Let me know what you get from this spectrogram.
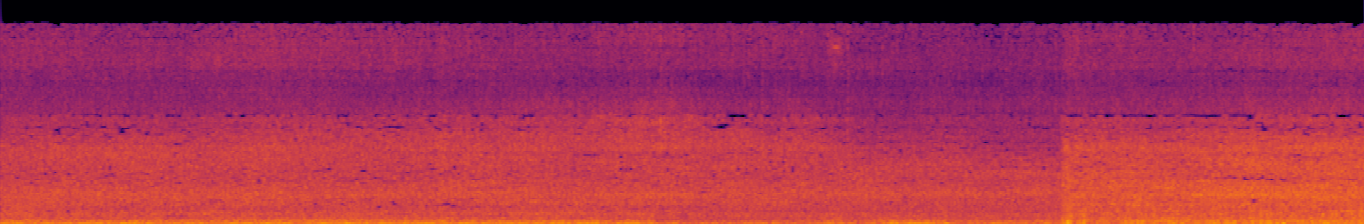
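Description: Heavy rain and floodwater on a street: a steady hiss of rain and running water with a low rumble beneath, changing abruptly about eleven seconds in.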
